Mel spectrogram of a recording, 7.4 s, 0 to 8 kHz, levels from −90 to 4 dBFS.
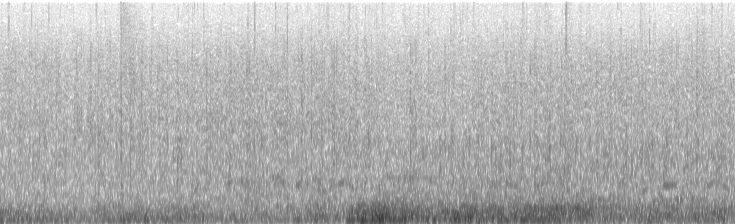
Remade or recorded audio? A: recorded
